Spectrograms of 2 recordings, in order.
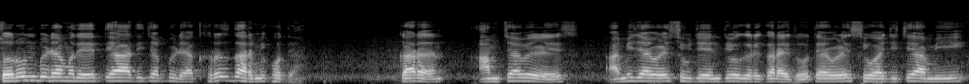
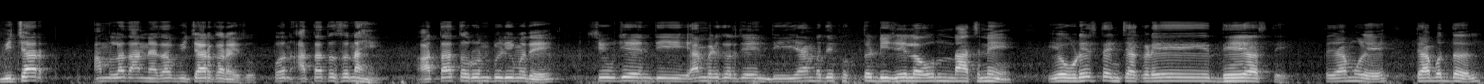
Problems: background sounds at intervals, background conversations at intervals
